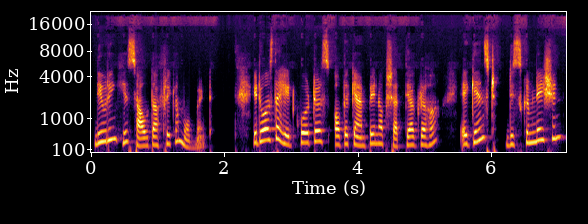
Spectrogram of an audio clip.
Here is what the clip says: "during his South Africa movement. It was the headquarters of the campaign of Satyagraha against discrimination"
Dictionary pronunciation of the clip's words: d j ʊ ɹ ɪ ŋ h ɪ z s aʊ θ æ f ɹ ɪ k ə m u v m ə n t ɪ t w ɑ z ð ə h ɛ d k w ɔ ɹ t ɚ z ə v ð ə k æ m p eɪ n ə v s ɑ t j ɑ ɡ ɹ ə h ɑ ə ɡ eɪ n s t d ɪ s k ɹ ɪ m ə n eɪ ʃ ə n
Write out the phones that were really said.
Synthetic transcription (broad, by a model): d j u ɹ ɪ ŋ h ɪ z s aʊ t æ f ɹ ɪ k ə m u v m ə n t ɪ t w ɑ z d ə h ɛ d k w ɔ ɹ t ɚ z ə v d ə k æ m p eɪ n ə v ʃ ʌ t j ɑ ɡ ɹ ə h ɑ ə ɡ eɪ n s t d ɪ s k ɹ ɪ m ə n eɪ ʃ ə n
